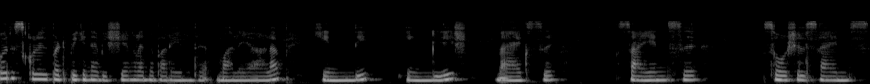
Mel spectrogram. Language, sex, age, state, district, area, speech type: Malayalam, female, 18-30, Kerala, Wayanad, rural, spontaneous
